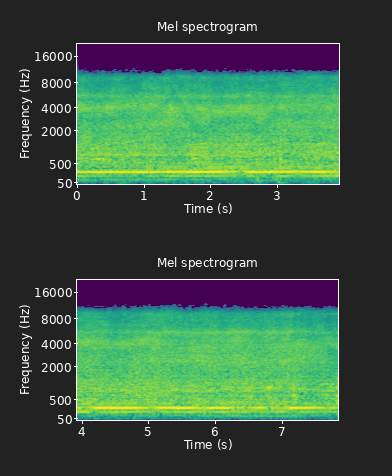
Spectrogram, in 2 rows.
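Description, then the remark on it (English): A tuned, hopped-up Ford 289 V8 engine, rated at a maximum of 445 horsepower at about 7,000 RPM, runs steadily at a constant, fairly high idle, giving a loud, continuous droning roar with a low humming tone and no revving or pauses. “It is a hopped up Ford 289, the engine that powers Mustangs, Fairlanes, and Cobras.”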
